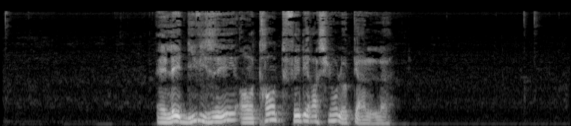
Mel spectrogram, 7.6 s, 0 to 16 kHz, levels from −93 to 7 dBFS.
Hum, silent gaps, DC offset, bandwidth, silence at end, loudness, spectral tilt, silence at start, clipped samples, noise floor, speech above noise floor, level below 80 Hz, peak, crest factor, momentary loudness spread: none; none; under 0.1%; 11.5 kHz; 2.4 s; -21 LUFS; -5.5 dB/octave; 2.1 s; under 0.1%; -71 dBFS; 51 dB; -54 dBFS; -4 dBFS; 20 dB; 13 LU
